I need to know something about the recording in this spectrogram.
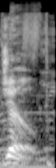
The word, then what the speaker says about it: Job: guy's name is Joe the spell jobs pronounced Joe okay and here's what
